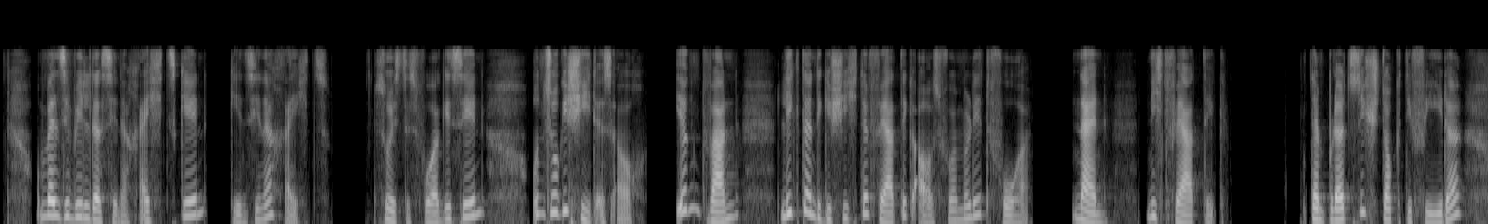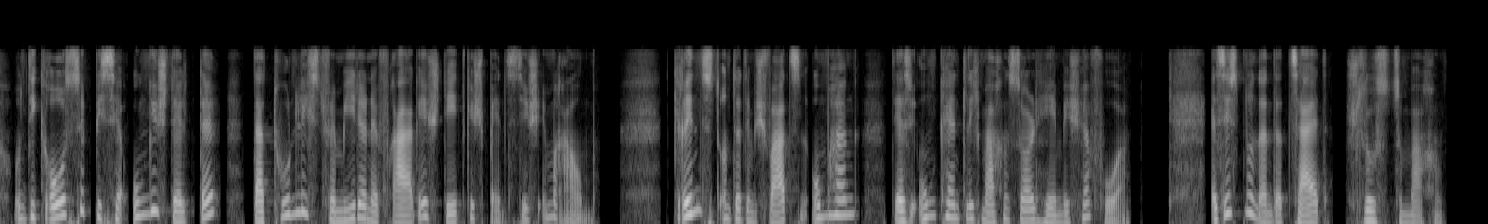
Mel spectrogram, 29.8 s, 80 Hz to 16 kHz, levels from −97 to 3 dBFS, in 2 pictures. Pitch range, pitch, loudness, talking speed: 150-235 Hz, 185 Hz, -34 LUFS, 145 wpm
